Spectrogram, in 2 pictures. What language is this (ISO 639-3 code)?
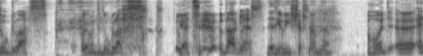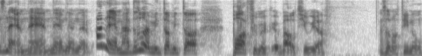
hun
